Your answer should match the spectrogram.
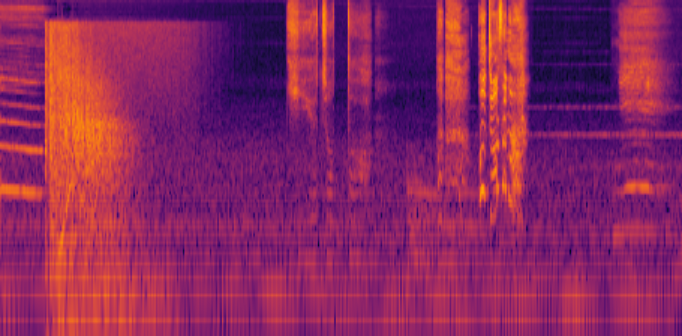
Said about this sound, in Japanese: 猫。どうしたのこの子。 にゃー。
